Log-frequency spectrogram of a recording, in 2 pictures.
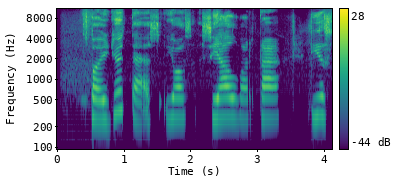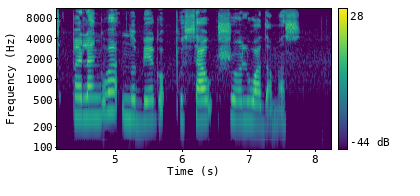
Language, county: Lithuanian, Kaunas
